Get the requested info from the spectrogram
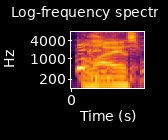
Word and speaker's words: Elias: I feel like it should be Alias, but it's spelled with an E. – Is it Elias? – I don't know. – E-L-I-A-S? – Like, yes. Eli? – That's Elias.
